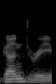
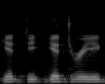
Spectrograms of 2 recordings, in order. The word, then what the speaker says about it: Gundry: pronounce my last name it's perfectly phonetic it's only two syllables but it's frequently mispronounced it's pronounced gundry but I've get called Guidry Grundy Gundy you know and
